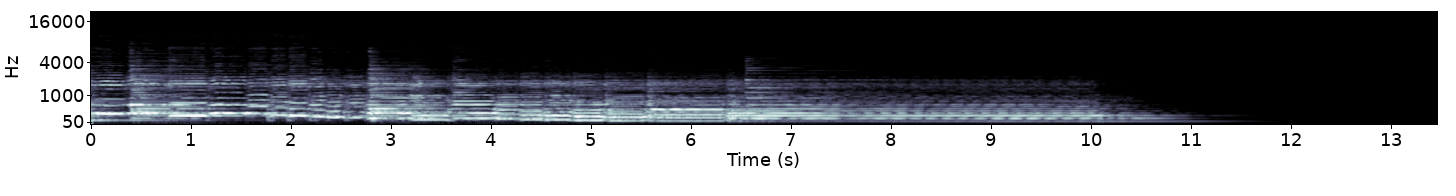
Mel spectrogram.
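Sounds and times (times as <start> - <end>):
two violins and basso continuo with orchestra: 0.0 - 10.7.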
